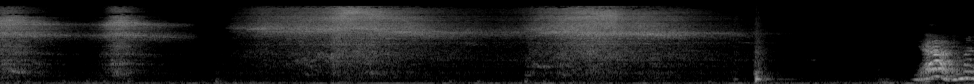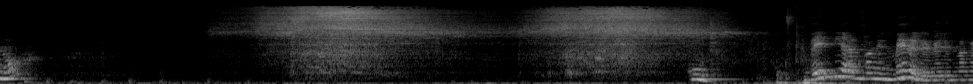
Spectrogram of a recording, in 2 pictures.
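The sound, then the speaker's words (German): A voice makes long breathy "sch" hisses in two waves, each swelling and fading twice, with short bits of talking between and after them. “Jetzt mit nochmal zwei Wellen nacheinander. Sch.”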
